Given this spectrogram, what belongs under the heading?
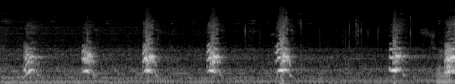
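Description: A dog barks repeatedly at a steady pace, around eight sharp, mid-pitched barks at moderate distance over a low background hum.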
